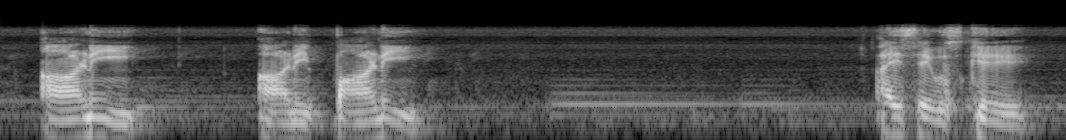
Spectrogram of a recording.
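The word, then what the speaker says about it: आणि: मराठी की बात कहूंगा तो पीएचडी लोग मैंने देखे हैं जो कि जिंदगी भर आनी और पानी ही कहते हैं। मराठी में आणी, आणी पानी, ऐसे उसके प्रोनाउंसिएशन है।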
